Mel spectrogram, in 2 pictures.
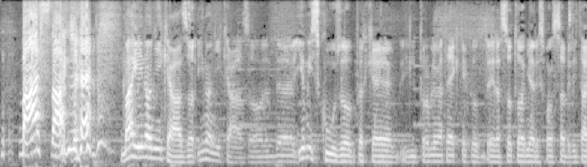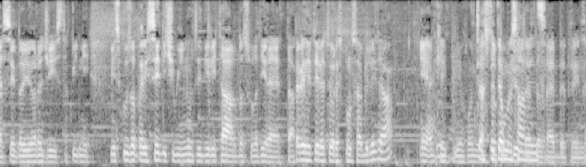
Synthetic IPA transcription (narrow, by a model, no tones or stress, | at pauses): bast̪at͡ʃɛmainoɲːikaːzoʔinoɲːikʰaːzoiːomiskuːzoperkʰeḭlpɾoblɛːmat̪ɛkːnikoɛːɾasot̪ːolamiːaɾesponsabilit̪aɛsɛmpɾeioɾed͡ʒist̪akwind̪i | miskuːzopeɾised̪it͡ʃiminuːt̪id̪iɾit̪ard̪osulːad̪iɾɛt̪ːapɾɛnd̪it̪ilet̪ueɾesponsabilit̪aeaŋkelmiokomast̪eɾoːkamput̪ed̪ovɾɛbːepɾɛnd̪e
